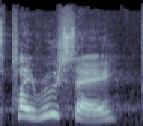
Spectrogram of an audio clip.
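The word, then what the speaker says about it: pleroussathe (πληροῦσθε): Now guys, when he says be filled with the Spirit, that word in the Greek actually is pleroussathe, is actually how you pronounce it.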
